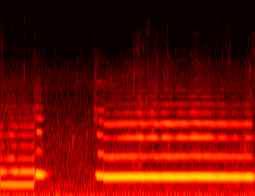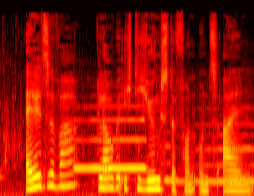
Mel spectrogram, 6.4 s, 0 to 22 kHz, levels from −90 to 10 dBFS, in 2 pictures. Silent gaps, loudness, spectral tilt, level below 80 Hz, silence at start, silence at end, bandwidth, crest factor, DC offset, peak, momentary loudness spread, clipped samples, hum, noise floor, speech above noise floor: none; -24 LUFS; -6 dB/octave; -54 dBFS; 0 s; 0 s; 16.5 kHz; 18 dB; under 0.1%; -6 dBFS; 13 LU; under 0.1%; none; -50 dBFS; 29 dB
